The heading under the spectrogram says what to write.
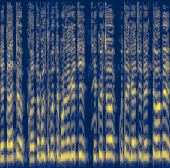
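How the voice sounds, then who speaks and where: A high-pitched, cartoonish character voice. It moves along at a fairly quick pace. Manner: folksy, warm.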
